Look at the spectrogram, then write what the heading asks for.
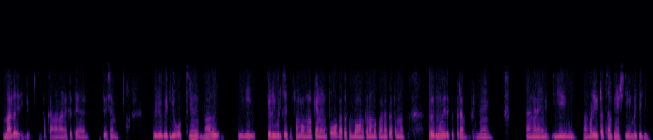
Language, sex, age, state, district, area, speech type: Malayalam, male, 18-30, Kerala, Idukki, rural, conversation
